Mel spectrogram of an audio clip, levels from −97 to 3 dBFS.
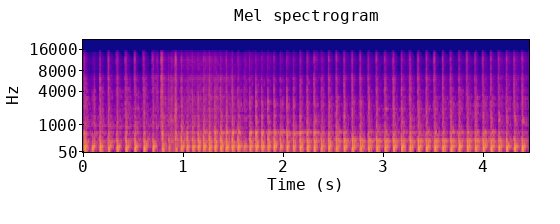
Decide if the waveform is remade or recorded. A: remade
